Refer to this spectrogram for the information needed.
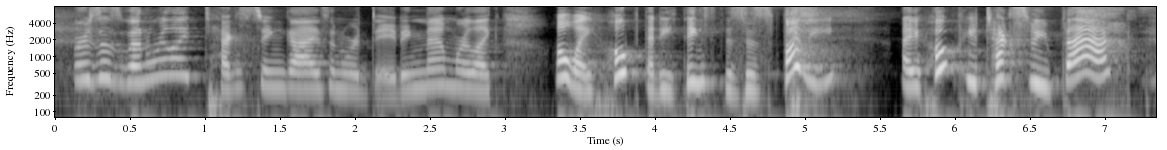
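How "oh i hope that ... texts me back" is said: squeaky, sing-song, loud delivery. Acting out how women sound texting guys they're dating, in a Minnie Mouse voice. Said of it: "What is that Minnie Mouse voice?".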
